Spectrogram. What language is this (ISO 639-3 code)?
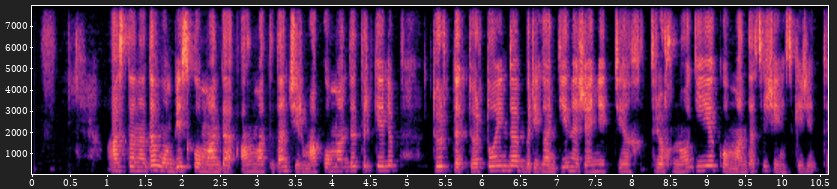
kaz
